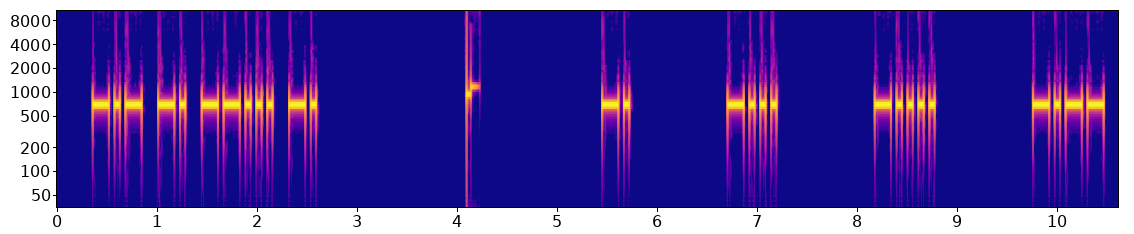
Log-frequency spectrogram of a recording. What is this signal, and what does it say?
Morse code, heard as a keyed tone, about 22 wpm, spaced as for 11 wpm, 700 Hz. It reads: KN7N NB6Y
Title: USA Call Signs - 6x Character Spacing - 22wpm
